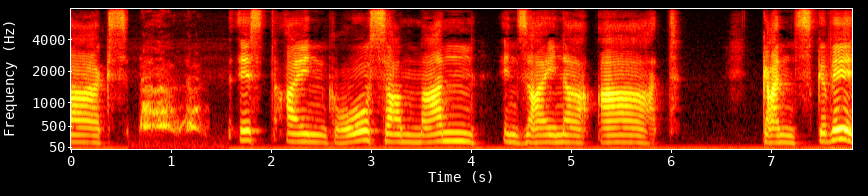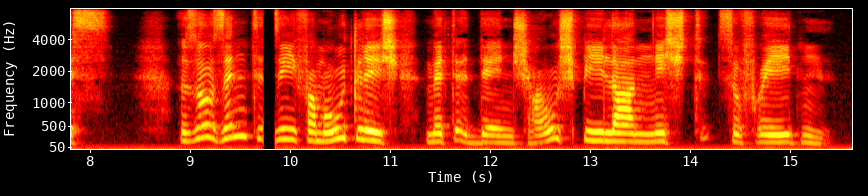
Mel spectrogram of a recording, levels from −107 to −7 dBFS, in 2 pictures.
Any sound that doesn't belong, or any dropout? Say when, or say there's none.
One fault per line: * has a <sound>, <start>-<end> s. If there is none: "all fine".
* has a bark, 0.7-1.4 s
* has a dropout, 9.7-9.9 s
